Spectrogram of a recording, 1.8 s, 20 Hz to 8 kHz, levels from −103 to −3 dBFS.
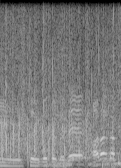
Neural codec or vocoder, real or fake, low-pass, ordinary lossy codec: none; real; none; none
